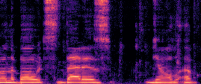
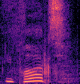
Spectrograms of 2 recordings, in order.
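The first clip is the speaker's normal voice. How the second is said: much higher cooing hello; high pet-talk greeting; 12 semitones higher than usual. Real, not acted. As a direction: sing it up to the pups. Greeting the dogs.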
